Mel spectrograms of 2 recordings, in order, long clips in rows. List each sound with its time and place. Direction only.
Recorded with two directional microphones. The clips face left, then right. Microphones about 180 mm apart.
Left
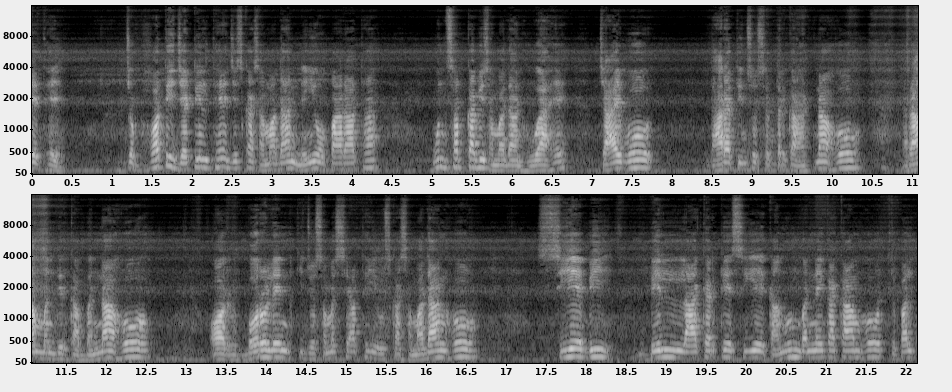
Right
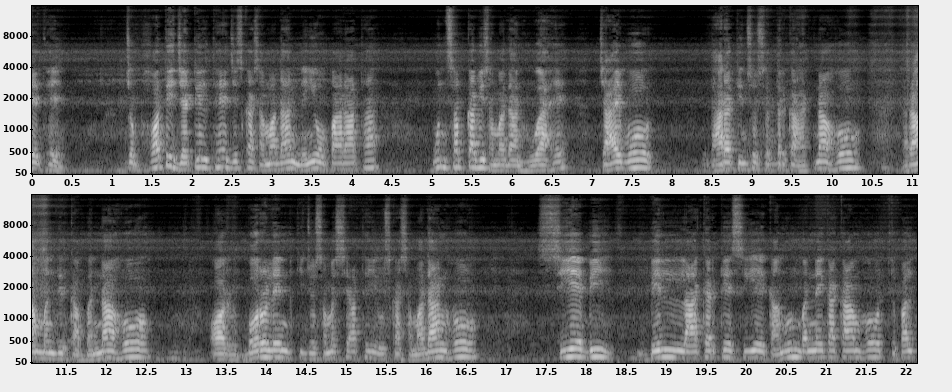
0.0 s speech: 5° left (ahead or behind)
17.6 s speech: centre (ahead or behind)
